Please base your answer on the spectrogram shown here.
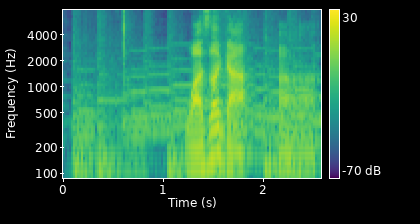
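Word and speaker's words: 技: Then we have waza, we've even studied its kanji, technique, art, skill, move, better for in the context of Pokemon games. Accent on the last syllable, waza.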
